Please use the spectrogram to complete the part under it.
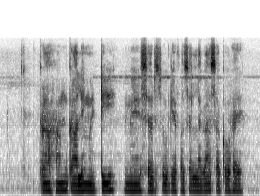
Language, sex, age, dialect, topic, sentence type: Magahi, male, 18-24, Southern, agriculture, question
